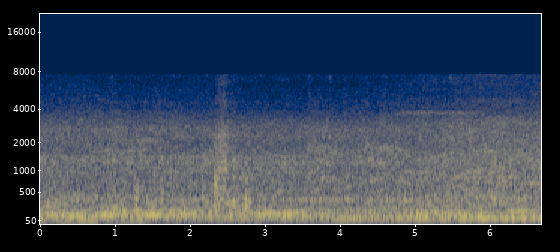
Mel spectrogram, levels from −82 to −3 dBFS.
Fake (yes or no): no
